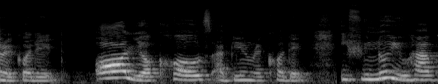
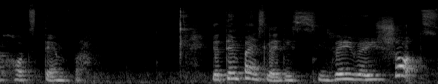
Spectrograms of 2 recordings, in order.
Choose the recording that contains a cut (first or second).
first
